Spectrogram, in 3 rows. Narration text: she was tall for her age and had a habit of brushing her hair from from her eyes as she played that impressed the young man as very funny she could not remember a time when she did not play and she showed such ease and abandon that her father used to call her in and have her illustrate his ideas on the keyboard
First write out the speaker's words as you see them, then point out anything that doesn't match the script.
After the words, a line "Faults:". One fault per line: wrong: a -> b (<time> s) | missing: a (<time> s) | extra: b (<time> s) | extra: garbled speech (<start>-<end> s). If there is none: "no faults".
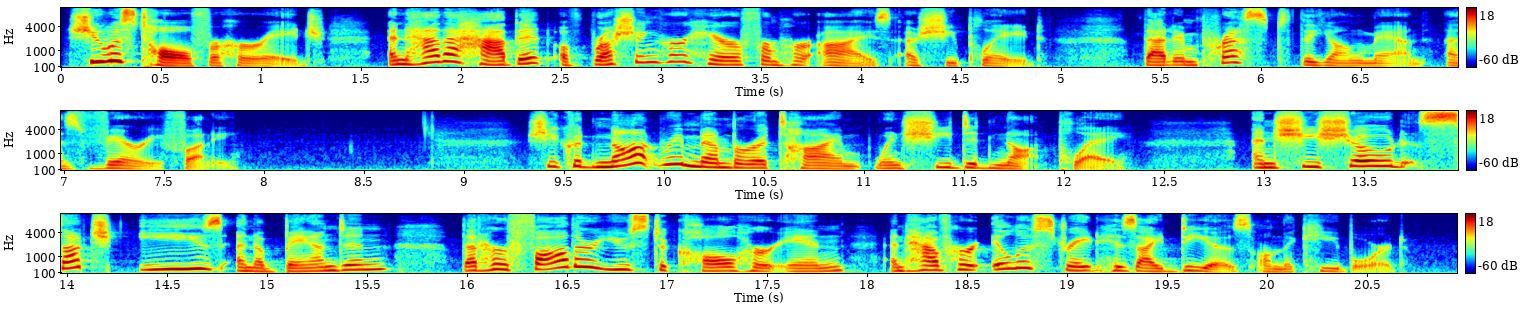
she was tall for her age and had a habit of brushing her hair from her eyes as she played that impressed the young man as very funny she could not remember a time when she did not play and she showed such ease and abandon that her father used to call her in and have her illustrate his ideas on the keyboard
Faults:
missing: from (3.6 s)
